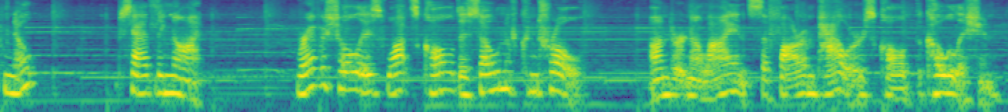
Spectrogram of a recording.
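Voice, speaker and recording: Creaky-voiced kindly old lady. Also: medium pitch, steady tone, a little slow, poor audio. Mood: concerned, regretful. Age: older. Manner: gentle, doting, hesitant, calls listener dear. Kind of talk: video game dialogue acting. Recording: soft game music behind.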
